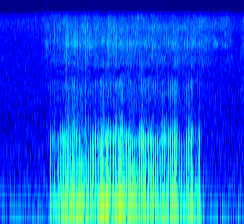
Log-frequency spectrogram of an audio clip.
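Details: Pekingese snoring in REM sleep during a daytime nap indoors, its eyes not fully shut; a single low, vibrating, gravelly snore of about one and a half seconds, clear against near silence.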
